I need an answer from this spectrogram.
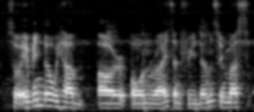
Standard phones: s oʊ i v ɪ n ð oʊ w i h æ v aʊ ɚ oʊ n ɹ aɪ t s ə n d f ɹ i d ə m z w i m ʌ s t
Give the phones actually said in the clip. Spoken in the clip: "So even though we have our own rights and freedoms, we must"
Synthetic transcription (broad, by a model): s oʊ i v ɪ n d oʊ w i h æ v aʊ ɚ oʊ n ɹ aɪ t s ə n f ɹ i d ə m s w i m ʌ s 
